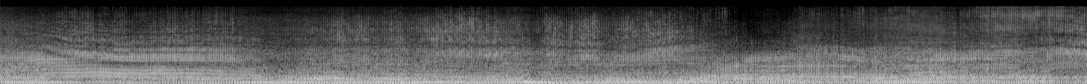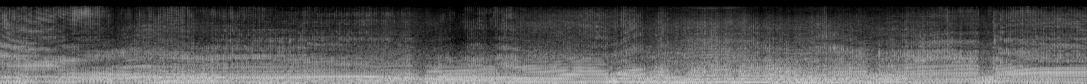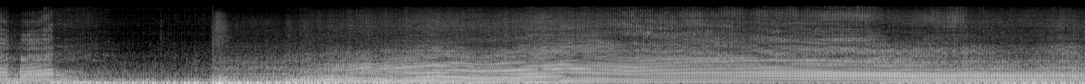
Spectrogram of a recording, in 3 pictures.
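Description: ATV engine revving up and down as the quad is ridden through snow, its pitch rising and falling every few seconds. The revs drop briefly about three-quarters of the way through, then climb steadily near the end.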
